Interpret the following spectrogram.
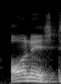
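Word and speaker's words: honest: आप वर मी्स थे ऑनेस्ट यहां पे एच साइलेंट है ऑनेस्ट मींस ईमानदार यू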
